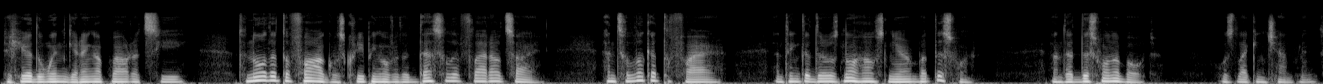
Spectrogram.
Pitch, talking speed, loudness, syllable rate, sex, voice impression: 125 Hz, 210 wpm, -17 LUFS, 5.8 syllables/s, male, masculine, adult-like, slightly soft, sincere, slightly calm, slightly sweet, kind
